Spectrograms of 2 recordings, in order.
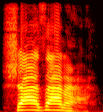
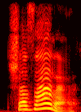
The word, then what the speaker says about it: Shazana: sex with a PS my name is pronounced shazana shazana Shaz hello shazana how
